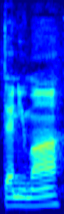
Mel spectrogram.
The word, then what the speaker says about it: denouement: And it's like a good, like, what is it, denouement? I'm sure I said that wrong. It's like... – No, that sounds right.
